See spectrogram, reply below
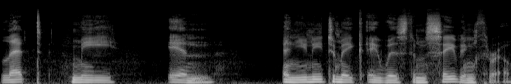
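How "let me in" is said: whispered put-on dwarf voice. Voicing a dwarf whispering into a player's ear: dwarf whispering. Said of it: "you can hear the dwarf in your ear whisper".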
